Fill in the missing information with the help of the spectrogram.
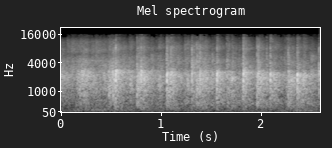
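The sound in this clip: Audience applause for a guest at the close of a live show: dense, steady clapping with many overlapping hand claps at moderate loudness, no voices on top.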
